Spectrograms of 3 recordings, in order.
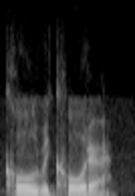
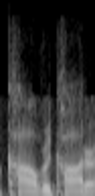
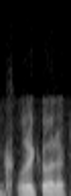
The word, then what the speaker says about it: Call Recorder: Then I make sure that both of us are on video, and I use a little program called Call Recorder, or Carl Recorder, if you have an American accent. I really need to work on that. – Don't do that again. – You said it right the first time.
